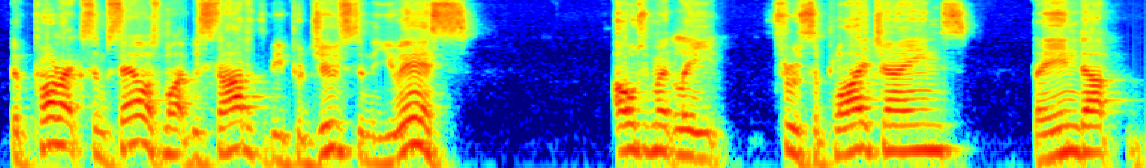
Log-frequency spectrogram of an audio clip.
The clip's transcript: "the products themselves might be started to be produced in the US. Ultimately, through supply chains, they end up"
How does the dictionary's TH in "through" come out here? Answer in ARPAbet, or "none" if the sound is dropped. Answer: TH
